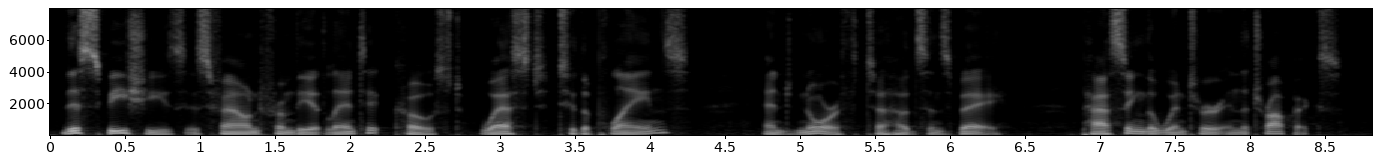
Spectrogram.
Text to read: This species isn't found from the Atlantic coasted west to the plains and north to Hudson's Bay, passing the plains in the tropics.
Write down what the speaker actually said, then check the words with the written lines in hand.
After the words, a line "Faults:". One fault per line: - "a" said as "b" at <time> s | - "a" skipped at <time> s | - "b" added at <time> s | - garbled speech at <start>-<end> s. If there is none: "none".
This species is found from the Atlantic coast west to the plains and north to Hudson's Bay, passing the winter in the tropics.
Faults:
- "isn't" said as "is" at 0.9 s
- "coasted" said as "coast" at 2.3 s
- "plains" said as "winter" at 7.4 s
